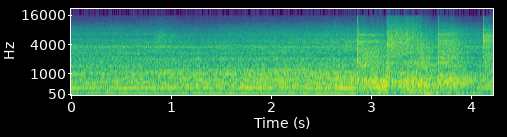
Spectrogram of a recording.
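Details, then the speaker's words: ForestWest 15-ton electric log splitter, freshly assembled, first split on Australian stringybark hardwood: steady motor and pump hum, then loud wood cracks and pops as the ram pushes through; easy split, working properly. "Oh yeah, that was a nice easy split. Oh, that's super easy. And as you can see, this is stringy bark or some Australian hardwood, so that's a very impressive first go."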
